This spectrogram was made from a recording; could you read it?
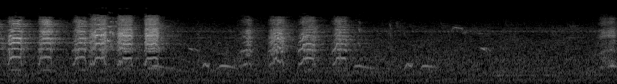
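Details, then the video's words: Wild maritaca parakeets squawking in nature, with strident, rough notes delivered in quick groups of five or six, separated by short lulls and a few softer scattered calls. "O CANTO DA MARITACA NA NATUREZA"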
